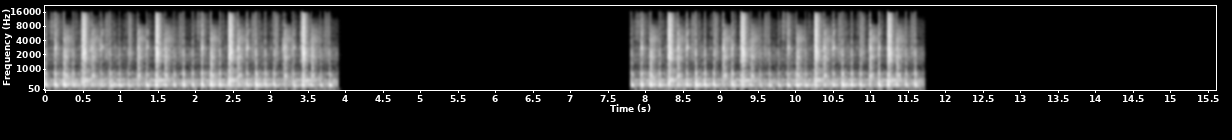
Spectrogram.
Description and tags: High Pitch Rhythme
A cool rhythm with a lot of high end at 123 BPM.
